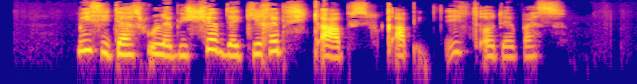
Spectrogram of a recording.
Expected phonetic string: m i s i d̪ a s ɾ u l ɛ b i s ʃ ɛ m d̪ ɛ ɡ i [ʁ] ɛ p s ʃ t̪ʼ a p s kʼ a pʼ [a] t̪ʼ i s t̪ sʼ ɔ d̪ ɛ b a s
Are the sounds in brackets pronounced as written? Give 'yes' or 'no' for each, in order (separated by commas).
yes, no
